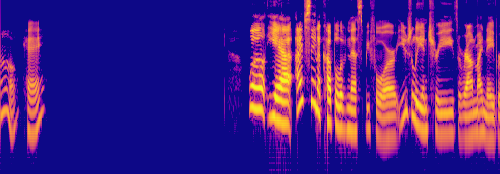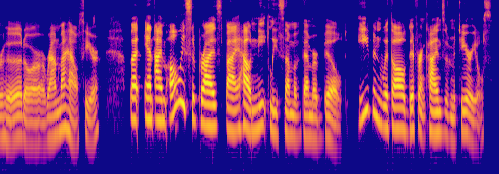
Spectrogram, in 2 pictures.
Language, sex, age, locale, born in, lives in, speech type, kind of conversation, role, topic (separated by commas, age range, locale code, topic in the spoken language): English, female, 55-59, en-US, United States, United States, read, expert-assistant, asker, How do birds build their nests?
